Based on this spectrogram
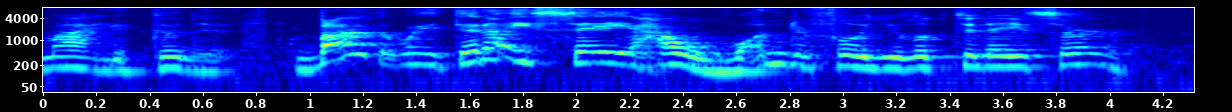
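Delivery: gushing, charmed, incredibly friendly tone. Voicing a charmed character complimenting a player: charmed, incredibly friendly. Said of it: "he's incredibly friendly to you".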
